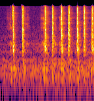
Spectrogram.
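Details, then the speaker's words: Fastrack turnout with switch stand moved to the opposite side, thrown from the controller: sharp, bright clicks about four a second as the switch motor strains, points not moving and jammed solid by hand despite pin in slot. "don't know if you can hear it but it's clicking but the switch is not moving and basically if i try to move it manually it's completely jammed i can't move it at all"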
